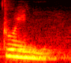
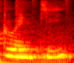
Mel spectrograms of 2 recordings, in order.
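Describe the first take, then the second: First: The second t sound is silent. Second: The second t sound is pronounced. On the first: The speaker calls it right. "ട്വന്റിയിലുള്ള ടി silent ആണ്" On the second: The speaker calls it wrong. "it's not twenty"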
